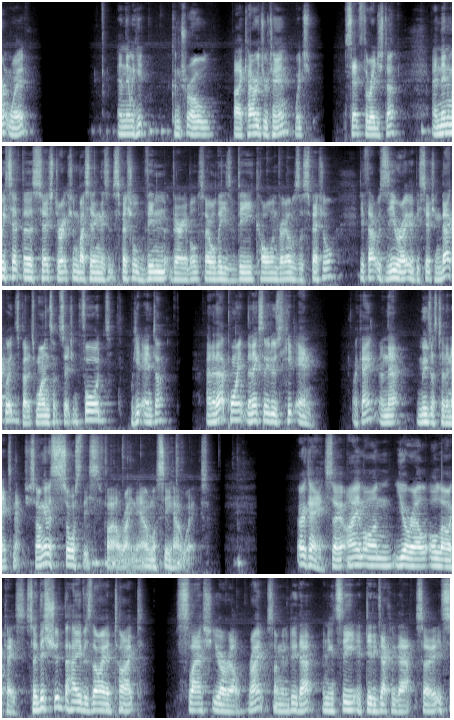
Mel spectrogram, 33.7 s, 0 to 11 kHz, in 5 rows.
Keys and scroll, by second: 0.3-2.3 typing, 6.0-8.0 typing, 9.5-11.9 typing, 16.9-17.2 typing, 21.2-25.4 typing, 28.1-29.2 typing, 30.2 Return, 31.1 *, 33.6-33.7 typing.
